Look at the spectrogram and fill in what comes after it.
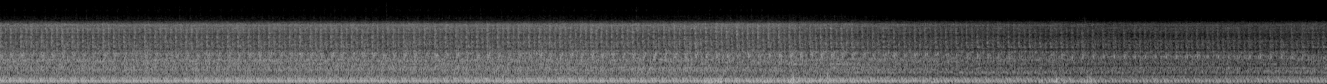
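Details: Nissan VG30E engine knocking at idle, a regular light knock about three per second over the engine; owner is asking what is knocking, cause unknown.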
